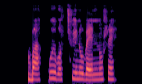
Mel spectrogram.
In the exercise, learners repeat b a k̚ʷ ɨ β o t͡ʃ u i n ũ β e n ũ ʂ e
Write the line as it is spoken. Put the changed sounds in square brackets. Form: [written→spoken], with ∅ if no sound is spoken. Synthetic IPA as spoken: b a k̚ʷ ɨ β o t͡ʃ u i n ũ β e n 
